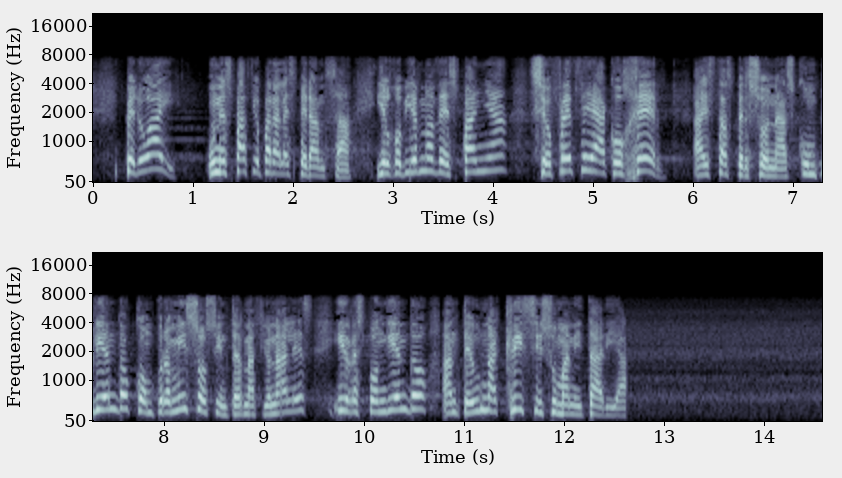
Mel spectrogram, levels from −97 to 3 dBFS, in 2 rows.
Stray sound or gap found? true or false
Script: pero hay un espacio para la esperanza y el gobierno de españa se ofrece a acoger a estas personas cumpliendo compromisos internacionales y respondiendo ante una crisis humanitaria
false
